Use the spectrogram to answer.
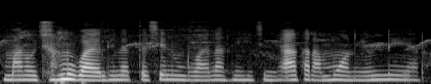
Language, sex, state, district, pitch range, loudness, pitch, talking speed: Chakma, female, Tripura, Unakoti, 200-210 Hz, -19 LUFS, 205 Hz, 180 wpm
